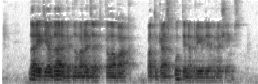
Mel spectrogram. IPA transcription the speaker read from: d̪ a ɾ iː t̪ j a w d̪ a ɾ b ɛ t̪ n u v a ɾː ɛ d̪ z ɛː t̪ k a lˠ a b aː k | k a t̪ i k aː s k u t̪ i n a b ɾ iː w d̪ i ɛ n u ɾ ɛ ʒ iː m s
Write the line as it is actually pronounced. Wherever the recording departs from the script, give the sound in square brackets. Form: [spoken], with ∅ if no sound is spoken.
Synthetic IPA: d̪ a ɾ iː t̪ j a w d̪ a ɾ b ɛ t̪ n u v a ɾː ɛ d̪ z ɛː t̪ k a lˠ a b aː k | [p] a t̪ i k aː s [p] u t̪ i n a b ɾ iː w d̪ i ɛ n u ɾ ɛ ʒ iː m s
